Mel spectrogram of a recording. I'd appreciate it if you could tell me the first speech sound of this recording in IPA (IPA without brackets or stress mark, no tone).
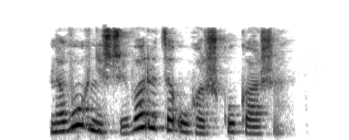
n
